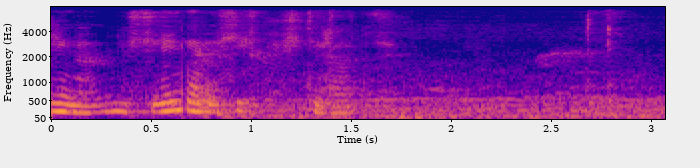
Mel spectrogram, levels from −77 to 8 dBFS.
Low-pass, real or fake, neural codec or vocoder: 7.2 kHz; fake; codec, 16 kHz in and 24 kHz out, 2.2 kbps, FireRedTTS-2 codec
